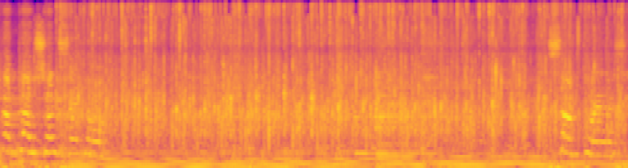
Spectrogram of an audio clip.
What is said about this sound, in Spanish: Brinden un fuerte aplauso al Señor.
